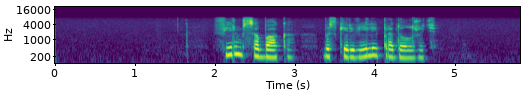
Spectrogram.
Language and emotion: Russian, neutral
